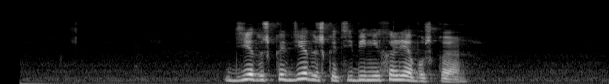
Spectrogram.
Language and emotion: Russian, angry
